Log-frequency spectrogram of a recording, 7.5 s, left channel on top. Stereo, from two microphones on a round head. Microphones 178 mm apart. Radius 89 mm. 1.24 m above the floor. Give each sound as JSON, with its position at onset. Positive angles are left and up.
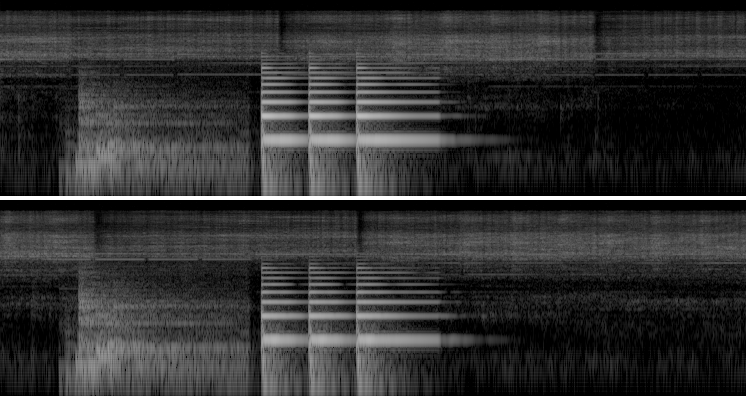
{"t": 0.6, "sound": "dripping", "side_deg": -25, "distance_m": 0.8}
{"t": 2.6, "sound": "a piano", "side_deg": 30, "distance_m": 0.9}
